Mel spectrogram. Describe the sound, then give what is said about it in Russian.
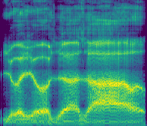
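A loud, strained groan from one man, drawn out for about three seconds with a wavering pitch and a couple of brief catches, acted out like a man choking as he dies, gasping convulsively for air. “Простонал он, бешено тараща налившиеся кровью глаза, несколько раз судорожно попытался набрать воздуха и вдруг затих, вперив в нее остекленевший взгляд.”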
